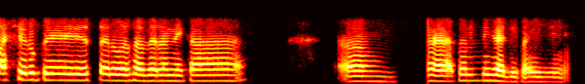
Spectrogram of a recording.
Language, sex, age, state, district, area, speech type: Marathi, female, 45-60, Maharashtra, Nagpur, urban, conversation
